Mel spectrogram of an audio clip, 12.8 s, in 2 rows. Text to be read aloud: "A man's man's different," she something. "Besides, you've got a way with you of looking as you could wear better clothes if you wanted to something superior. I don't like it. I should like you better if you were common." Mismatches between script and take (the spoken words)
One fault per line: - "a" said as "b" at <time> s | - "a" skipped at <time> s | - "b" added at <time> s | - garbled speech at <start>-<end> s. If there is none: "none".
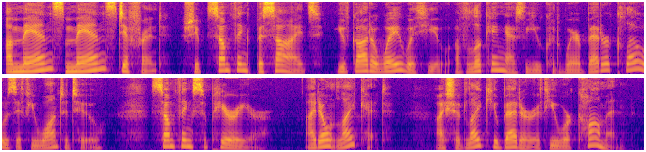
none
